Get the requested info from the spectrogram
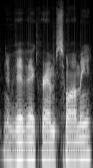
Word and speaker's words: Vivek Ramaswamy: Vivek Ramaswamy.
